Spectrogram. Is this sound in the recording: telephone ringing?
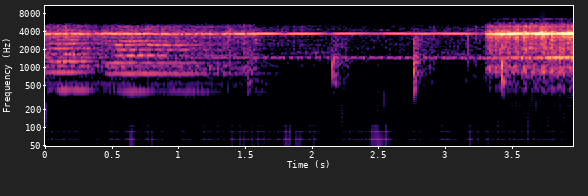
yes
